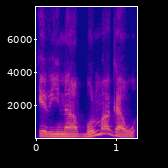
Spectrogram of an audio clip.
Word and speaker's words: Irina Bulmaga: Actually, the original pronunciation is Arena Bulmaga.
